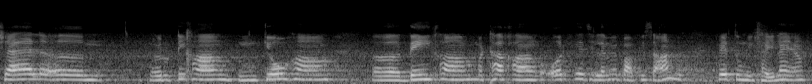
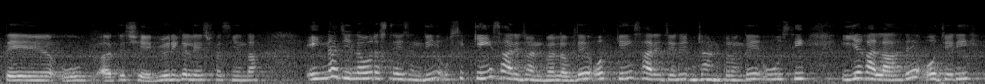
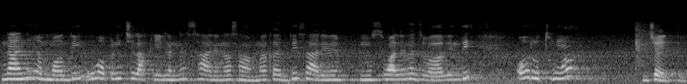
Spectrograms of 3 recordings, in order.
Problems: echo, low volume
